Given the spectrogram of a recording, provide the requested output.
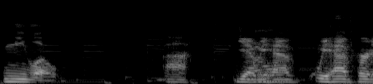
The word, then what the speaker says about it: Milo: Their name is pronounced Milo.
